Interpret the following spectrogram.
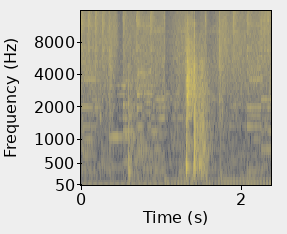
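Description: Two or three quick spritzes of a hand-held spray bottle in rapid succession, over background music with a steady beat.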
